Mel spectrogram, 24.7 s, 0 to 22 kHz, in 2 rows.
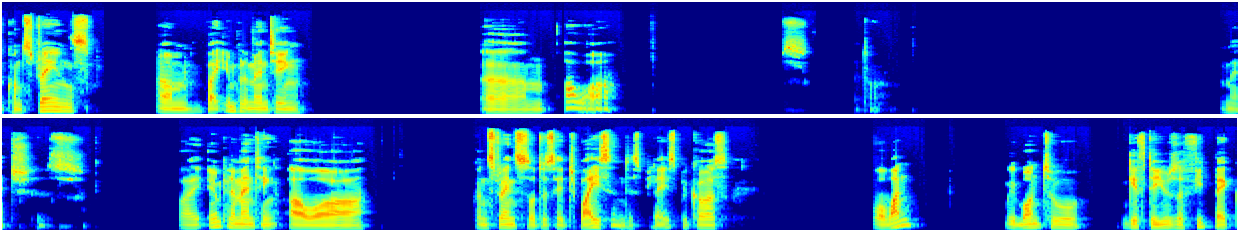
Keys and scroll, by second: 2.3 shift+Left, 2.7 BackSpace, 3.1 super+v, 4.4 BackSpace, 5.1 BackSpace, 5.3 super+space, 7.7 BackSpace, 8.2 Right, 8.6 BackSpace, 9.3 Return, 10.9 super+space, 14.1 BackSpace, 24.6 ctrl+shift+super+F9.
